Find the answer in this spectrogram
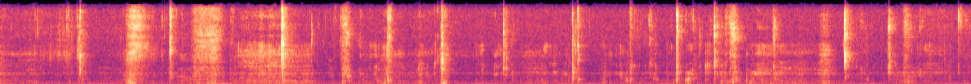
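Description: Close-miked chewing of a mouthful of pork chop with gravy: an irregular string of short mouth clicks and lip smacks.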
